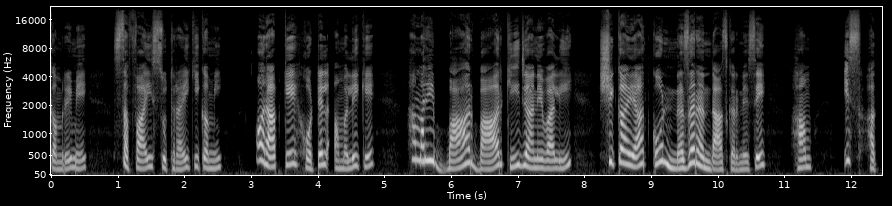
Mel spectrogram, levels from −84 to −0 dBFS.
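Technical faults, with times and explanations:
0.36 s, 2.25 s and 5.57 s, compressed frames skipped: the audio jumps ahead by a few frames each time, losing about 30 ms at the first and about 100 ms at the others, between "صفائی ستھرائی کی" and "کمی اور آپ کے", and before "بار بار کی جانے".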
